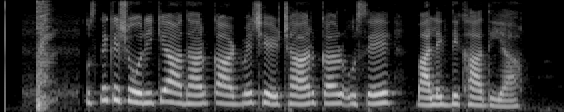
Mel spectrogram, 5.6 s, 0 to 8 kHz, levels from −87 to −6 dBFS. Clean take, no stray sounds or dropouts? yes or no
no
